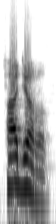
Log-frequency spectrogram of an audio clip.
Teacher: الفجری، ٹھہر گئے، وقف کیا تو یہاں پر سکون پیدا ہو گیا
